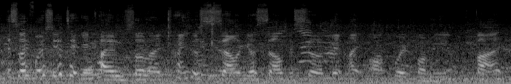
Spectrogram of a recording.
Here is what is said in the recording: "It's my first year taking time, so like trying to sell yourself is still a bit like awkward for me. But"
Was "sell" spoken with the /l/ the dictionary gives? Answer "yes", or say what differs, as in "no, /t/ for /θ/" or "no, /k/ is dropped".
no, /n/ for /l/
